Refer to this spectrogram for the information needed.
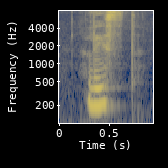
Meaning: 1. leaf (green and flat organ of vegetative plants) 2. letter (written message) 3. sheet (sheet of paper) 4. newspaper 5. certificate (document containing a certified statement)
- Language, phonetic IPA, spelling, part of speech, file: Czech, [ˈlɪst], list, noun, Cs-list.ogg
